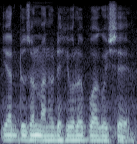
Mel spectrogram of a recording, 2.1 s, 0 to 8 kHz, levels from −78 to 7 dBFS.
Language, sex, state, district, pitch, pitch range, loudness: Assamese, male, Assam, Kamrup Metropolitan, 90 Hz, 90-95 Hz, -13 LUFS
